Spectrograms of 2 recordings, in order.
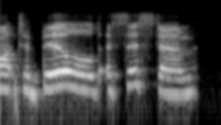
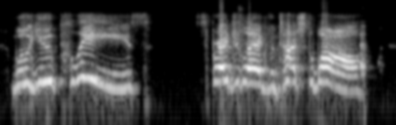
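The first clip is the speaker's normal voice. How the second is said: loud, high-pitched, barked yelling; 5 semitones higher, 7 dB louder than usual. Describing how armed people yell orders at somebody, imitating that yelling. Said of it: "when they're yelling at somebody".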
